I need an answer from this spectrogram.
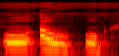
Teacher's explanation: कंठ तालव्य, जब कंठ और तालु दोनों से स्वर टकरा के निकलते हैं, ए आई। कंठ ओष्ठ्य, कंठ से निकलते हैं और ओंठ को छू करके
